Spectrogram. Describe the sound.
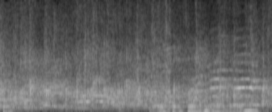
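An audience claps steadily in a dense, even wash of applause during a bilingual English-Spanish Christian teaching about Jesus, with a voice speaking faintly underneath toward the end.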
